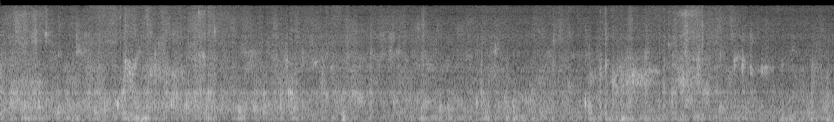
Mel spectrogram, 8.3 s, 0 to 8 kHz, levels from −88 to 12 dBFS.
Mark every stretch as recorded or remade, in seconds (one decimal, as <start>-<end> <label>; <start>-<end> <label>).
0.0-8.3 remade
